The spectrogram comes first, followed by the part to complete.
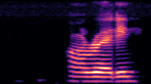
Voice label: Voice Acting, es, F0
